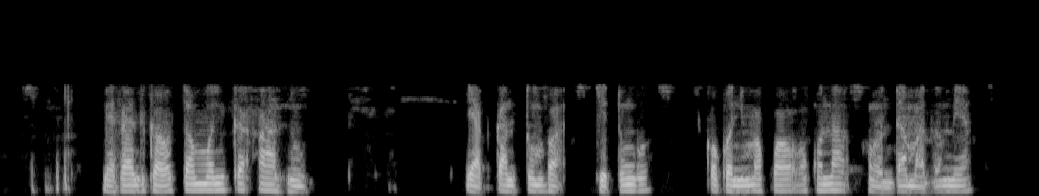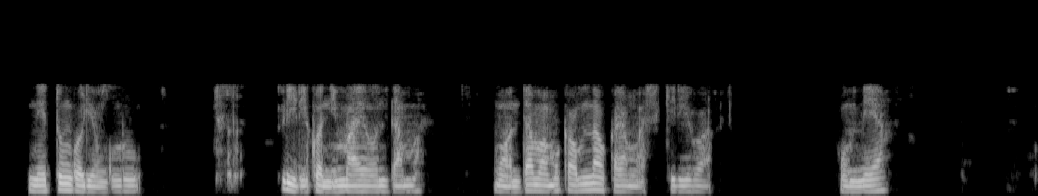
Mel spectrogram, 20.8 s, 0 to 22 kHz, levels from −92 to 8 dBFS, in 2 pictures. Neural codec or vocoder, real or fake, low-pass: codec, 16 kHz, 8 kbps, FreqCodec, larger model; fake; 3.6 kHz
